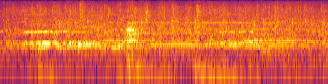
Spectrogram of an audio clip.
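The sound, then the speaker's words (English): A church audience claps steadily for the full length, giving a long hand clap to welcome their bishop, a continuous wash of applause with sustained tonal notes running faintly underneath. “Give him a long hand clap and a thank you”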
